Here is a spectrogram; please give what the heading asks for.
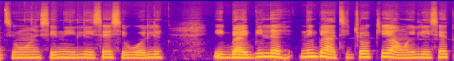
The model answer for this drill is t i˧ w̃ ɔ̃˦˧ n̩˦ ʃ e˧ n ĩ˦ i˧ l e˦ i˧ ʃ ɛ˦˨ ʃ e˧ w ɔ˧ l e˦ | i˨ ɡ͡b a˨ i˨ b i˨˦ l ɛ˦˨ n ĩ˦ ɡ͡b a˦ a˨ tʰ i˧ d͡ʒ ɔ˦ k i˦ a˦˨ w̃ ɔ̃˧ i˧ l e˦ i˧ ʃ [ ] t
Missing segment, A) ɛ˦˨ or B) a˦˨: A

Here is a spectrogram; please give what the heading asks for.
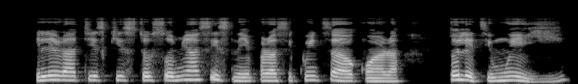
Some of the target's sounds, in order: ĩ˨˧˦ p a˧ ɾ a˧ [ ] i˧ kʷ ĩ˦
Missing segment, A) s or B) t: A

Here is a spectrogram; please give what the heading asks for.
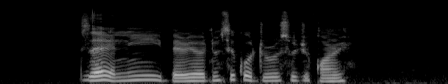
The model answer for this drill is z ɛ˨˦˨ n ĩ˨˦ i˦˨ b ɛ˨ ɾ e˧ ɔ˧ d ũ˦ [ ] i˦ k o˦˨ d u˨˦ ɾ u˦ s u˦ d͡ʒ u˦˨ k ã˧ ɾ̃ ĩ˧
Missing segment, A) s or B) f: A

